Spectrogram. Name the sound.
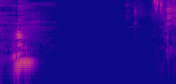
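computer mouse click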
